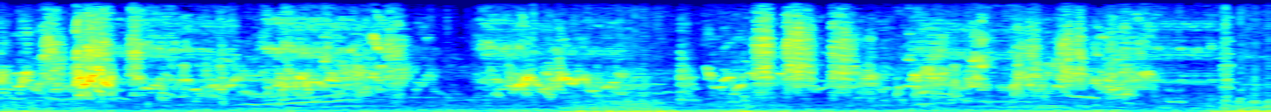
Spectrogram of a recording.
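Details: Chattering budgerigar colony kept in an aviary: bursts of shrill twittering and sharp chirps from many birds, with a few lower rising notes beneath.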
